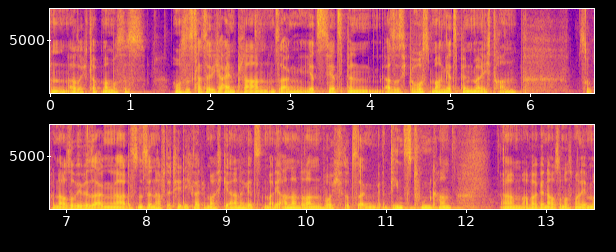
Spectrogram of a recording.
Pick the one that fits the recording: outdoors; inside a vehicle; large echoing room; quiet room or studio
quiet room or studio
